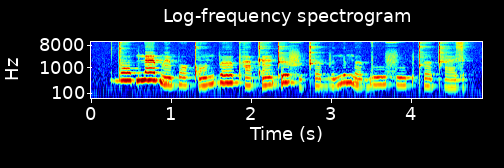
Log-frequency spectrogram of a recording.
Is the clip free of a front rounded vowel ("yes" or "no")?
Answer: no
